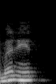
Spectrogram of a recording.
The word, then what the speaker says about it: Manet: escribió un libro sobre Mané. Recuerden que lo pronuncio en francés, es Manet en castellano, mané en francés.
